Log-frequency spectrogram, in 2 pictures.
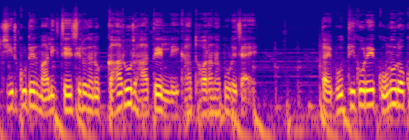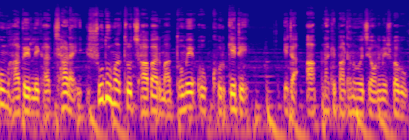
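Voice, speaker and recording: A man voices a calm, sharp detective in an audio drama who asks steady, pointed questions. His voice sits at a middle pitch, and faint music plays underneath. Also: lightly acted. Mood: analytical. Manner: measured, probing questions. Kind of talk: Bengali audio drama acting.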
